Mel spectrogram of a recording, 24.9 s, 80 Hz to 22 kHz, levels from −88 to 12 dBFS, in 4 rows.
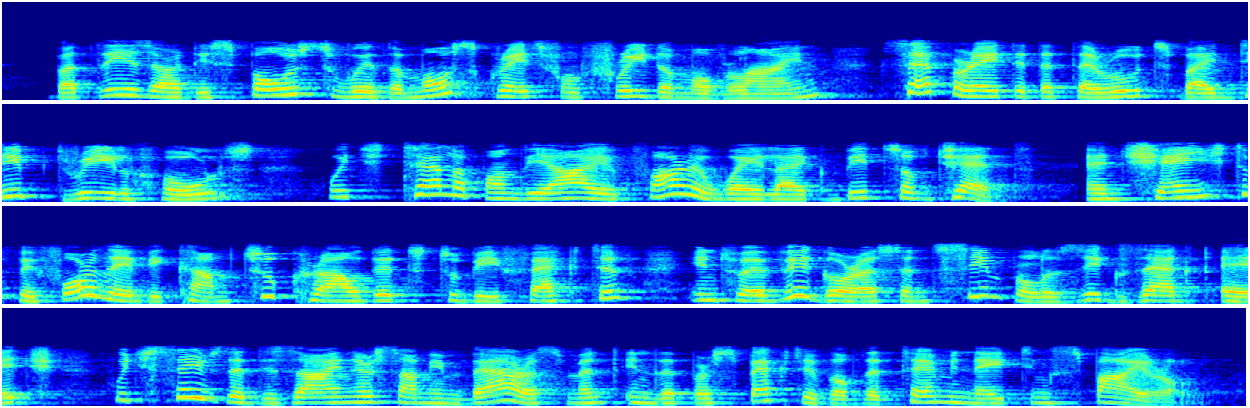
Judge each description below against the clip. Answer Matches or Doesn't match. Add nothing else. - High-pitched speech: Doesn't match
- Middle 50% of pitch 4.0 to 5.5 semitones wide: Matches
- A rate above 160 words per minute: Doesn't match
